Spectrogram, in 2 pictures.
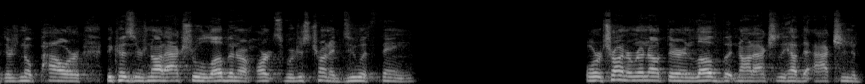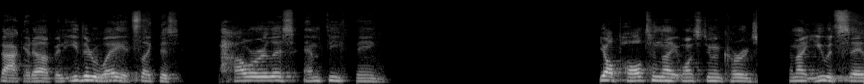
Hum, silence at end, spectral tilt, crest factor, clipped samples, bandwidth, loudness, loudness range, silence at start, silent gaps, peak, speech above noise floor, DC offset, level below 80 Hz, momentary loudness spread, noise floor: none; 0 s; -5.5 dB/octave; 18 dB; under 0.1%; 13.5 kHz; -28 LUFS; 6 LU; 0 s; none; -10 dBFS; 57 dB; under 0.1%; -72 dBFS; 10 LU; -84 dBFS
